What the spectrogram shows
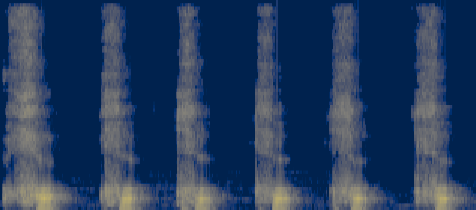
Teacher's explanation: Yeah, it should be vibrated a little bit. The throat vibrates a little bit, but it's not like coughing. · the sound KH should come from the lowest end of the throat with air and whisper with a slight vibration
